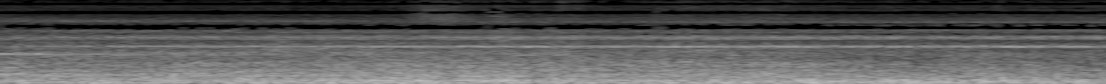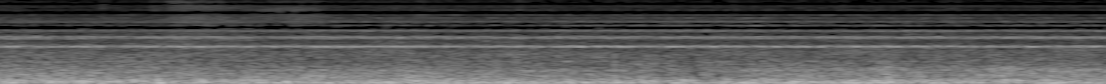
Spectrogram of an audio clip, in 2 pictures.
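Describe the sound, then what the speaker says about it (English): A northbound subway train rumbles loudly and steadily through Toronto's TTC St. Clair station, wheels grinding with a faint high metallic whine over the constant roar. "This one is train heading northbound."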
